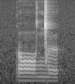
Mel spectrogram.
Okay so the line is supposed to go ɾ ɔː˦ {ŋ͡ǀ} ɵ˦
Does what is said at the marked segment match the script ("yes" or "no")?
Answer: yes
